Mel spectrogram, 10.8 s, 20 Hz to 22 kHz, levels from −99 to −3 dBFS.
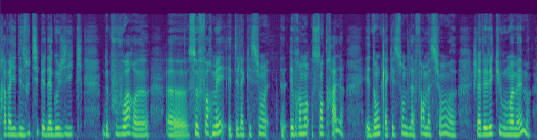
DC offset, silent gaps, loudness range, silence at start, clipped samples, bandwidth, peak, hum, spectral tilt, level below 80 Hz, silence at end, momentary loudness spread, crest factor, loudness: under 0.1%; none; 2 LU; 0 s; under 0.1%; 14.5 kHz; -4 dBFS; none; -5 dB/octave; -66 dBFS; 0.15 s; 11 LU; 22 dB; -26 LUFS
